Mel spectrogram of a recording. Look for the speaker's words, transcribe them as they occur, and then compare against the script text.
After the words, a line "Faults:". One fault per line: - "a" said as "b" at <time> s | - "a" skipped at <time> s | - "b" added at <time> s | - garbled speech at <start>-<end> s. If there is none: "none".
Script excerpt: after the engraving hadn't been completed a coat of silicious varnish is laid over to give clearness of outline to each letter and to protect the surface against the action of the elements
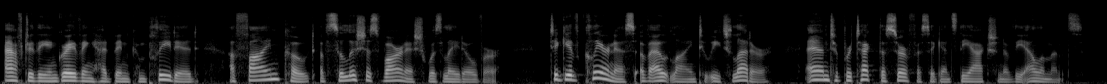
after the engraving had been completed a fine coat of silicious varnish was laid over to give clearness of outline to each letter and to protect the surface against the action of the elements
Faults:
- "hadn't" said as "had" at 0.9 s
- "fine" added at 2.4 s
- "is" said as "was" at 4.3 s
